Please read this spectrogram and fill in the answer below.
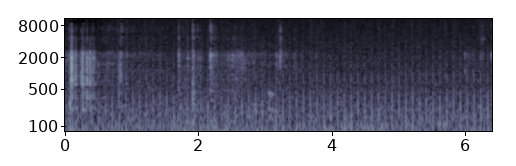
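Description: A few light clicks and clinks, the sharpest right at the start and the rest scattered through the first few seconds, as wire trace and small metal crimp sleeves are handled at the bench. A steady low hum runs underneath.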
